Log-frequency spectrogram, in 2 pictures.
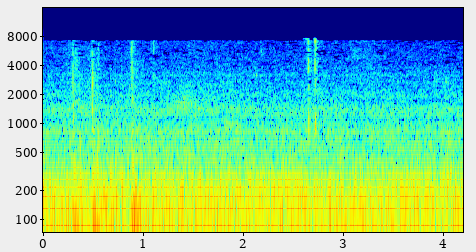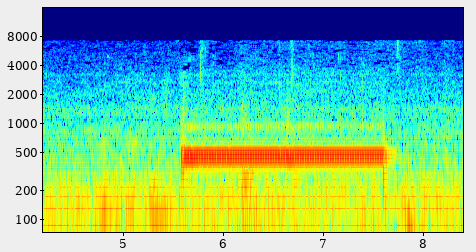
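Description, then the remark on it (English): Faint clicks and short beeps of a phone being dialed to call a meeting participant, followed by a loud, steady dial-type tone lasting about two seconds, with a low background hum throughout. “I do have her phone number here. Maybe I should just try to call her as well.”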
